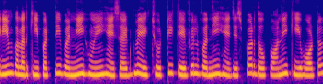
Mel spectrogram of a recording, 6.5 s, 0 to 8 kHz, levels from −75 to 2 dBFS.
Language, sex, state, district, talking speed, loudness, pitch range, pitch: Hindi, female, Odisha, Sambalpur, 195 wpm, -14 LUFS, 220-260 Hz, 230 Hz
